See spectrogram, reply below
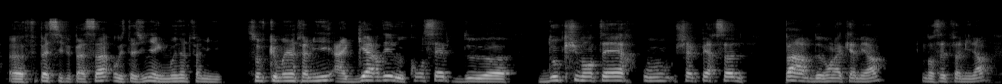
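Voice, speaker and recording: A man with a fairly high voice runs a relaxed live stream. He chats loosely and gives his opinions, stopping often to hesitate and to greet people in the chat. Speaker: streamer hosting a live tier list. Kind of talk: casual live-stream chat, reading the chat aloud.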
